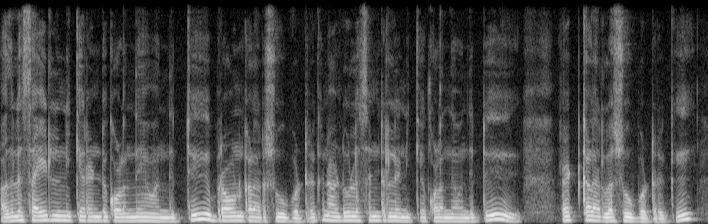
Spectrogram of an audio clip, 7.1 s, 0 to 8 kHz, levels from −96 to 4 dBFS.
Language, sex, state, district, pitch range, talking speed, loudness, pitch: Tamil, male, Tamil Nadu, Kanyakumari, 125-150 Hz, 170 wpm, -12 LUFS, 135 Hz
